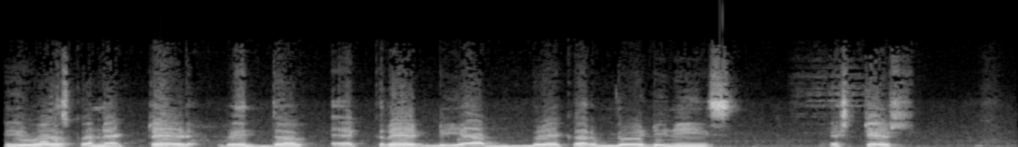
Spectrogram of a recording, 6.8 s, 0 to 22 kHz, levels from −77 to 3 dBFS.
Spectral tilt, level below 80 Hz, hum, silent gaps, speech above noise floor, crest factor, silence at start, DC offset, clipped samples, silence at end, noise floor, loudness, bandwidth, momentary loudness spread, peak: -4.5 dB/octave; -42 dBFS; none; none; 27 dB; 10 dB; 0.05 s; under 0.1%; under 0.1%; 0.25 s; -35 dBFS; -9 LUFS; 15.5 kHz; 6 LU; 0 dBFS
